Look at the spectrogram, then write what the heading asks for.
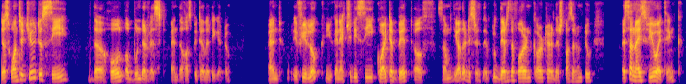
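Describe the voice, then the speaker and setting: A man chatting casually as a player in a tabletop roleplaying game, halting as he works out his plans. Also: mid-range voice, very animated.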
